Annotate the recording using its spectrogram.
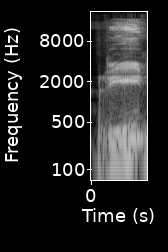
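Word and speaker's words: read: और इसके बाद वो किताब पढ़ चुकी थी, शी हैड, रीड, रेड, रेड एक ही स्पेलिंग होते हैं तीनों फॉर्म के, और लेकिन बोलने में, प्रोनाउंस करने में फ़र्क होता है।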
